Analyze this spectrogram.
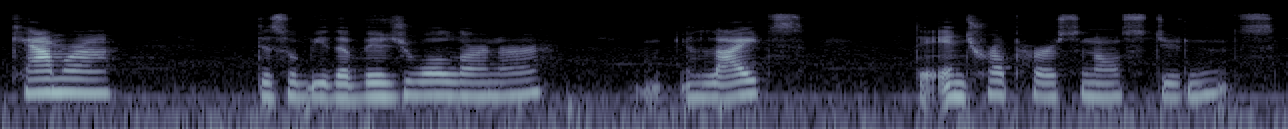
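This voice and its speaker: Female teacher, low voice, scripted classroom presentation delivered item by item, slightly noisy home-made recording. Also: level tone, measured pace. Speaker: kindergarten teacher. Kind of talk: scripted presentation, reading out a lesson plan.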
